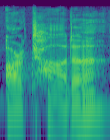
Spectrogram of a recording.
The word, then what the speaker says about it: Arcada: Okay, so here we are on the Arcada. I was told that this is actually how you pronounce it.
